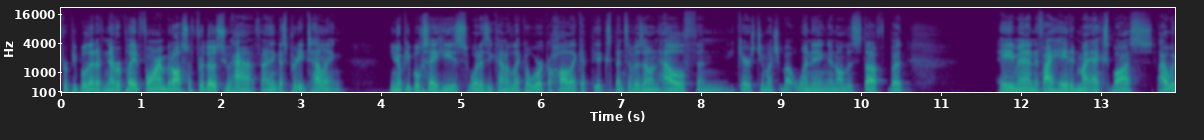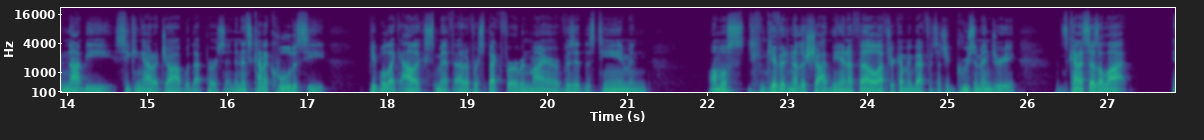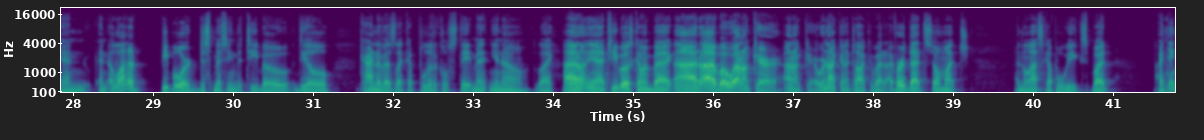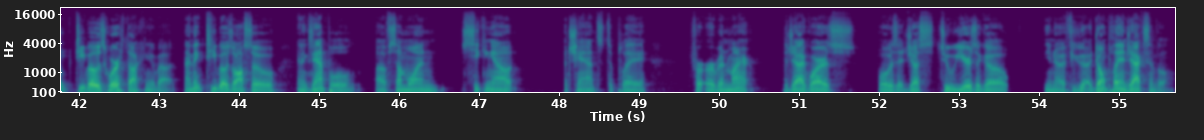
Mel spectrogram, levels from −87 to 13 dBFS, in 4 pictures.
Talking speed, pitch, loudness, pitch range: 225 wpm, 90 Hz, -27 LUFS, 80-100 Hz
